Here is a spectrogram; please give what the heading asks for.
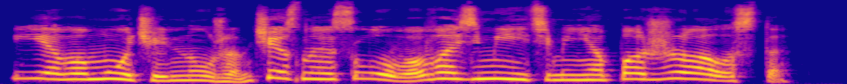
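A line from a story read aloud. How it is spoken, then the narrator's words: Uncertain, pleading, plaintive. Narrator (Russian): Последняя фраза прозвучала неуверенно, просительно и жалобно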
